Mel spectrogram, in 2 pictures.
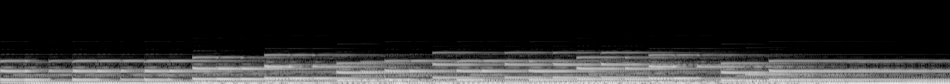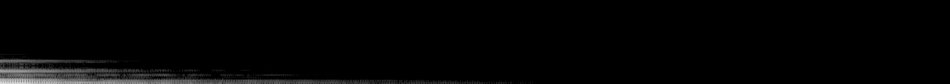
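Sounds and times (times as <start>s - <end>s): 
bowed glass bass tone: 0.0s - 11.5s.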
